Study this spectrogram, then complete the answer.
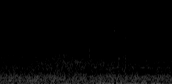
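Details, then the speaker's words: Pit Boss Vertical 4 Pro Series pellet smoker, first burn-off, startup set to 200 with door and rain cap open: steady low roar with soft rushing hiss, no sputter; fire lit, normal pellet burn. "until you hear the fire. You can hear the fire very clearly. And once you can hear the fire, you can close the door. There's a big difference between no fire and fire, so you can hear it really clearly."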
